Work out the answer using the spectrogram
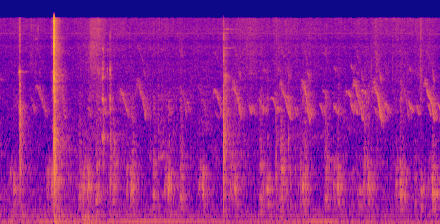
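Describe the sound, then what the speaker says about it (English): Hens cluck softly inside a coop bedded with wood shavings, one hen up on the roost with chicks nearby. Scattered short clucks and chirps sound over a steady low hum, with one sharp knock near the start. "the other mama hen, she's up there on the roost"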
